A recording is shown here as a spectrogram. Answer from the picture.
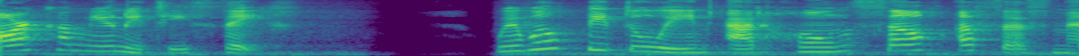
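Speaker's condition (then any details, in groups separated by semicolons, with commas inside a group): No condition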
